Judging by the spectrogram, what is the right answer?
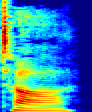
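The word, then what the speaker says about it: tá: say ta this word means there or yes it is pronounced ta it rhymes with the English word Raw 2.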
